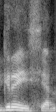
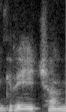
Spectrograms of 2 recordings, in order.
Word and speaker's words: Gracian: Cioè, mi salutate, si legge Gracian. Ok, grazie. Grazie, se no avrei fatto una figura di merda. Gracian ADC. Ma perché leggo sempre Grecian?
